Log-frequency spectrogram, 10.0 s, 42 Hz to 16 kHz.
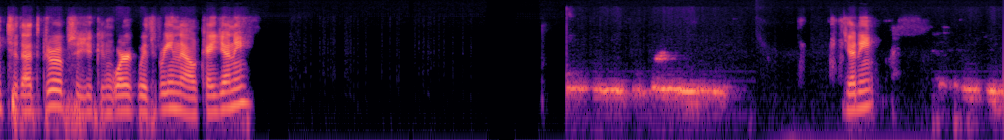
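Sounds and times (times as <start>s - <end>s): dove cooing: 5.7s - 7.5s, 9.3s - 10.0s.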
